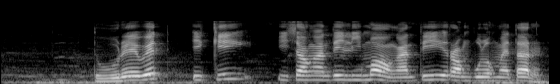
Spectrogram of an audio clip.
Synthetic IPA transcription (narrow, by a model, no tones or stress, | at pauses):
d̪̥ṳɾewɪt̪̚iki | isɔŋant̪ilimɔŋant̪iɾɔŋpulʊhmɛt̪ər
